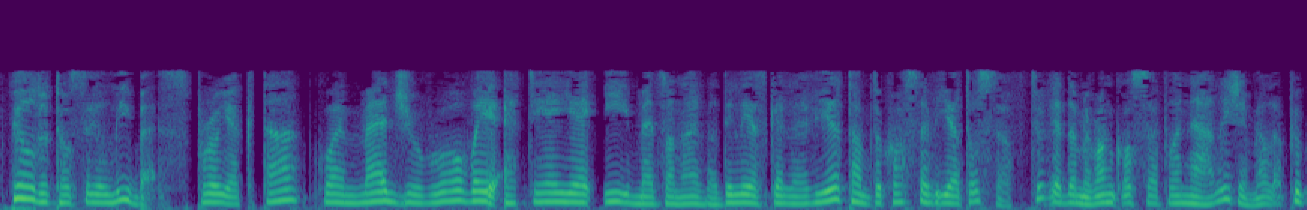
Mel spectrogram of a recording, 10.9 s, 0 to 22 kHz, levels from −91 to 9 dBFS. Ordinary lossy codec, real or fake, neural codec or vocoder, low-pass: MP3, 24 kbps; fake; codec, 16 kHz in and 24 kHz out, 0.4 kbps, LongCat-Audio-Codec, two codebook decoder; 5.4 kHz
